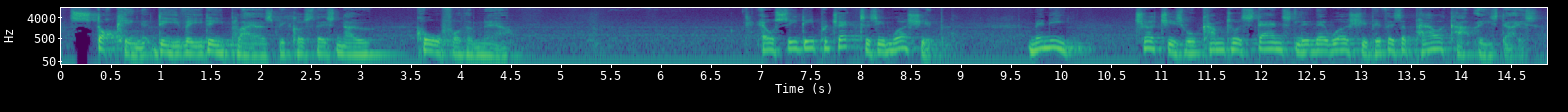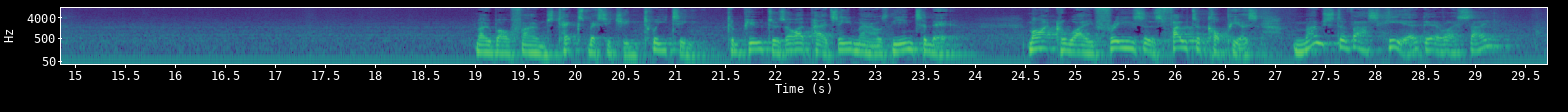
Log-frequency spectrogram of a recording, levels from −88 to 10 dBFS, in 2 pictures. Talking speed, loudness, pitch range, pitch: 105 wpm, -22 LUFS, 115-160 Hz, 140 Hz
